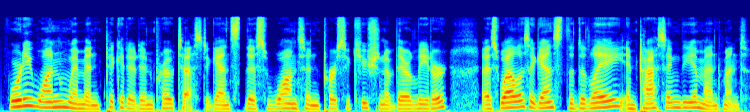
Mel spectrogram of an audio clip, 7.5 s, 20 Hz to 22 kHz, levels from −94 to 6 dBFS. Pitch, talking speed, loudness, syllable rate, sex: 170 Hz, 185 wpm, -19 LUFS, 5.8 syllables/s, female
